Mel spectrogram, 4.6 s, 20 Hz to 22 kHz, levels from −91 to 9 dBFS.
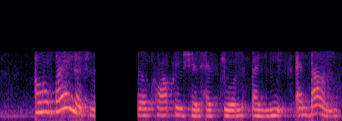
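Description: Speech that sounds muffled and hoarse throughout, with smeared consonants and nothing above about 3.9 kHz, is the signature of the G.723.1 codec. Its low bitrate, which fits roughly 6.3 kbit/s, and narrow telephone band discard the upper spectrum and model the voice coarsely. From 1.27 s to 1.85 s the sound cuts out abruptly for about 0.58 s before resuming. This playback stall was likely caused by the player running short of data or its output thread being held up. From 1.85 s to the end, everything runs audibly quicker and sits about one and a half semitones higher. That is catch-up at higher speed: the player resamples its backlog at 1.1 times normal speed to recover the time lost in the stall.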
